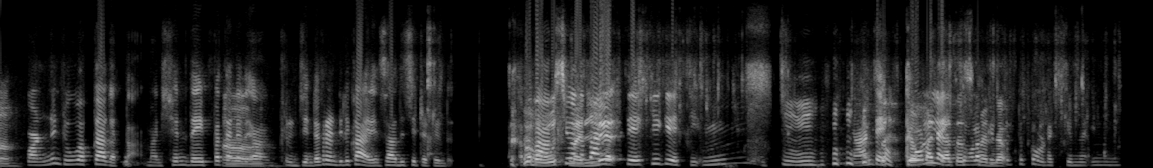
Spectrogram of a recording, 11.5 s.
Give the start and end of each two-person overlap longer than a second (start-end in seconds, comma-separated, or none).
8.8-10.1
